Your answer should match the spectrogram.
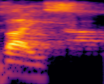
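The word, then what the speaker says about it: Constantin Weisz: they'll do Constantine Weiss which I think it's spelled I mean it's it's with a W but it sound like they saying V con Vice uh hold up yes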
